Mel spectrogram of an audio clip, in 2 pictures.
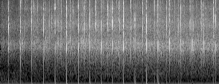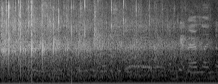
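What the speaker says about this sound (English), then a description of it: "If you don't mind to give them a big round of applause." Audience applause for scholarship students at a high school senior awards day, crisp close claps over a steady crowd clatter that tapers off, with voices talking as it dies away.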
